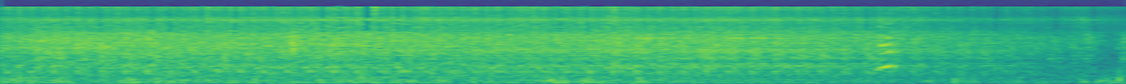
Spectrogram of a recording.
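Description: Small truck's engine running as it drives, heard from inside the cab, with a constant low rumble and body rattle; the sound eases off near the end.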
